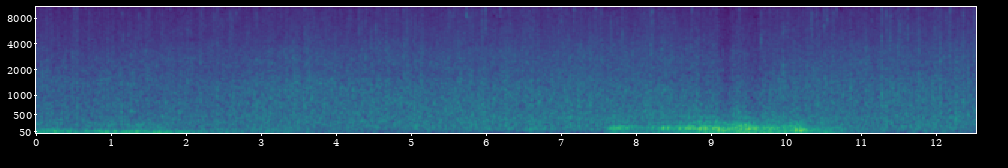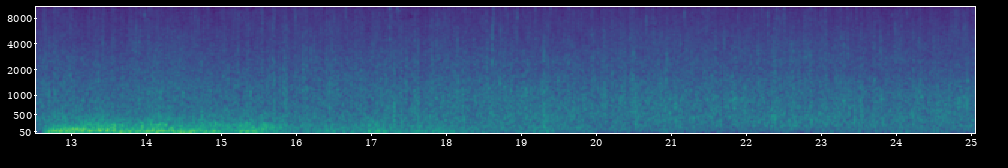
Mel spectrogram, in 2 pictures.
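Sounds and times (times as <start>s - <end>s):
low rumble of thunder: 0.0s - 4.9s, 7.6s - 11.4s, 12.6s - 20.0s
steady rain falling: 0.0s - 25.0s.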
